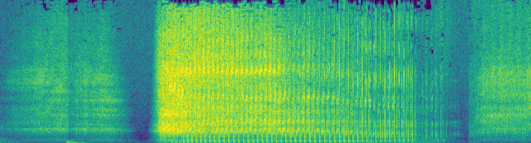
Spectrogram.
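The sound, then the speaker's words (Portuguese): A voice imitates a man huffing and snorting: a short puff, then one long, loud, rough blast of breath lasting about two seconds, followed by quieter breathy noise. “Ou seja, sempre ali, a bufar o bufar para mim é que me irrita, que é.”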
